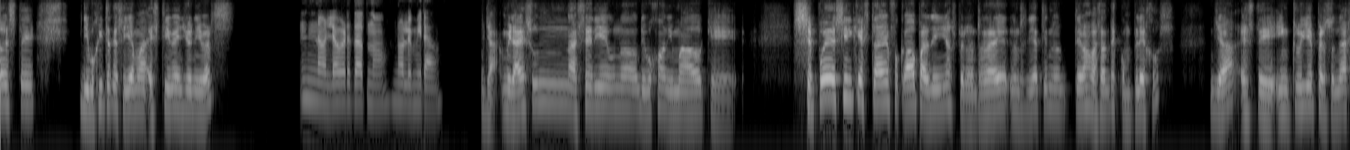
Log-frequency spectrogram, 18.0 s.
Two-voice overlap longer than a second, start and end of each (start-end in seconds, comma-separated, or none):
none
